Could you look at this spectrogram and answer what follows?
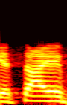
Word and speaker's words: acai: probably going to say it wrong, but there's AK bowls. Okay. Those AK bowls that have like it's like protein. It's like almost like protein. It's got all the fruits and stuff laid on Oh, it. the acai bowl, yeah.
